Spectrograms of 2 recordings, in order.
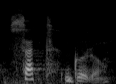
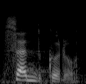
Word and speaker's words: Sadguru: Um a true or a genuine guru is called a Satguru. Sadguru. And when you pronounce certain Sanskrit due to sandhi rules, it becomes Sadguru.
